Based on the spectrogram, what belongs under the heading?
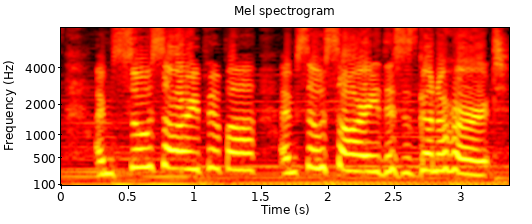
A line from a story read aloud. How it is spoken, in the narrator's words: she yells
